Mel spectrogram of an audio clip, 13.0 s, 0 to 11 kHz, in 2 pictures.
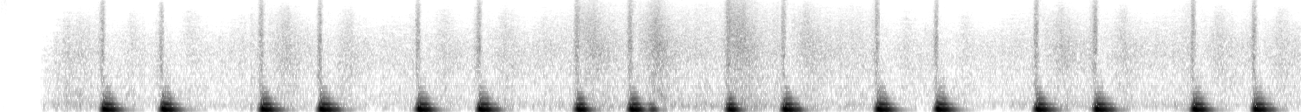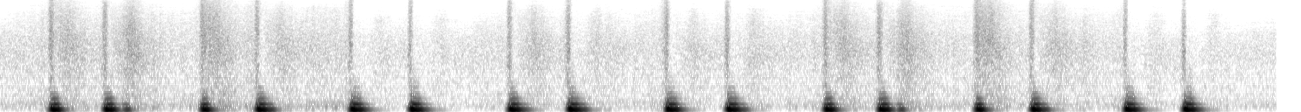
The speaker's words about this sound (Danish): Her høres S1 og S2 de produceres af et normalt fungerende hjerte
